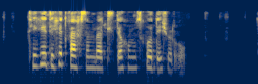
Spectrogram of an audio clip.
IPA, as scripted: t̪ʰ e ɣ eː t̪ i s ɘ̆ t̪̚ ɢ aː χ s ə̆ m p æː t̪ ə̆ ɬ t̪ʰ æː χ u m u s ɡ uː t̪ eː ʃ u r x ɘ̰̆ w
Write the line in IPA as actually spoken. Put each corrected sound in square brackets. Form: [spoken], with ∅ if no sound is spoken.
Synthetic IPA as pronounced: t̪ʰ e ɣ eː t̪ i [x] ɘ̆ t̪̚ ɢ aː χ s ə̆ m p æː t̪ ə̆ ɬ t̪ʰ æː [x] u m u s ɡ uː t̪ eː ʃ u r [ɣ] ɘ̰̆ w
